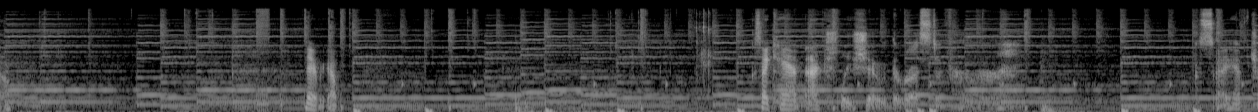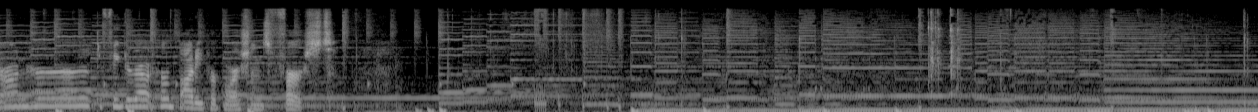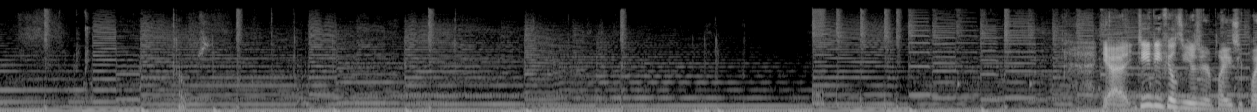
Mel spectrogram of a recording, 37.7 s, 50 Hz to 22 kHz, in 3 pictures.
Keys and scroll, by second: 13.1 scroll.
